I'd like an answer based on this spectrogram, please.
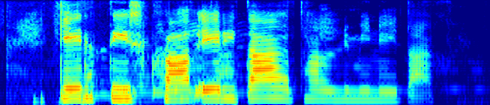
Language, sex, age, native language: Icelandic, female, 14, Icelandic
